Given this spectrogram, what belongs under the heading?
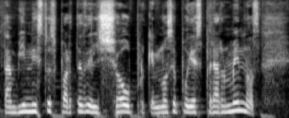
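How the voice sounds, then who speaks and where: A fairly quick man with a high pitch. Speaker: student podcaster. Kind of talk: casual chat. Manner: halting.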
